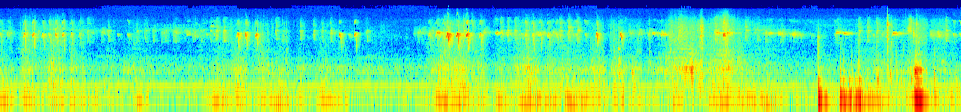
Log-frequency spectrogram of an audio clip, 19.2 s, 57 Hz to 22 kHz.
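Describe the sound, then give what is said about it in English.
Bird number 385 flutters around, giving soft, high calls that chirp on and off over a low steady hum, with bursts of fluttering wing noise and scattered clucking sounds. Nobody speaks. “That's 385 fluttering around. 385 there. Very soft.”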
